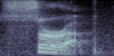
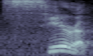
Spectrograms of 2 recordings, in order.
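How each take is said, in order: First: The first syllable has no y-like glide. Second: The first syllable has a y-like glide. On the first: This is the speaker's own usual pronunciation. "I say syrup. Drop the Y" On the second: This is how people in Boston say it. "in Boston, they totally say syrup"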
